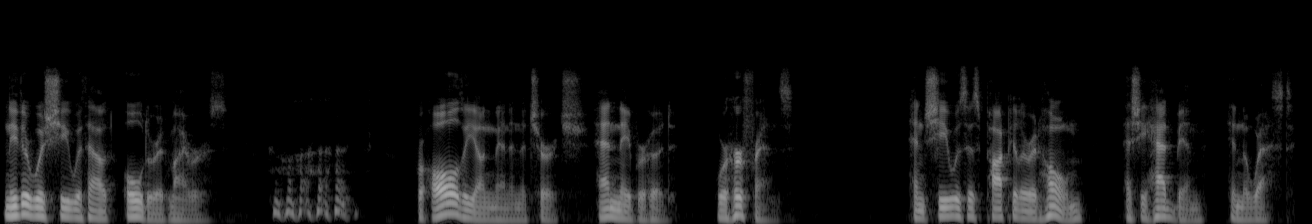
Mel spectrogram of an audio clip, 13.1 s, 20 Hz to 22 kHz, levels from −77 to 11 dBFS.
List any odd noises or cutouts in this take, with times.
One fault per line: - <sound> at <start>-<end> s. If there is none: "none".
- laugh at 2.7-3.7 s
